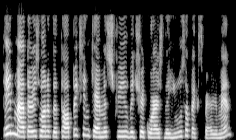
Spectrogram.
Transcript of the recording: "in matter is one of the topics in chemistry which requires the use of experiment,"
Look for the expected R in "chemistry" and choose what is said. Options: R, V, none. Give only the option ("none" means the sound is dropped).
R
